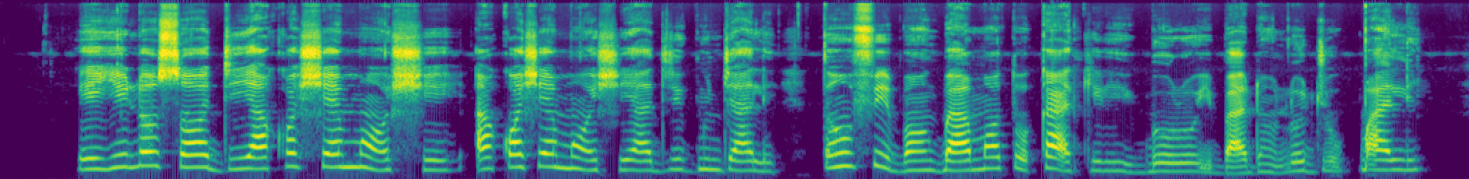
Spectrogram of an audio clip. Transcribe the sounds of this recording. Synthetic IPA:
e˨ji˨˦lo˦sɔ˦di˨˦a˧kɔ˦ʃɛ˦mɔ̃ː˦˨ʃe˧a˧kɔ˦ʃɛ˦mɔ̃ː˦ʃe˧a˧di˦ɡũ˦d͡ʒa˧le˨ | to˦n̩˦fi˦˨bɔ̃˨˧ɡ͡ba˧mɔ̃˦to˦˨ka˦˨ki˧ɾi˧i˨ɡ͡bo˧ɾo˧ḭ˨ba˨dã˨lo˦d͡ʒu˦k͡pa˦li˦

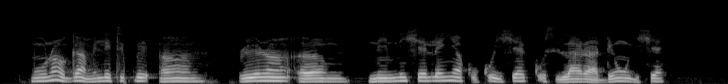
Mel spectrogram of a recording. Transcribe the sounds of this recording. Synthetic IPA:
mo˧ɾ̃ã˦o˨ɡa˦˨mĩ˨˦le˦ti˦k͡pe˦a˦˧ | ɾi˨˦ɾ̃ã˦˧ | nĩ˧nĩ˦ʃɛ˦lɛ˦j̃ĩ˦a˦˨ko˨ko˦i˨˧˦ʃɛ˦ko̰˦˨si˨la˨˦˧ɾa˧˨de˨˦w̃ũ˦i˨˦ʃɛ˦

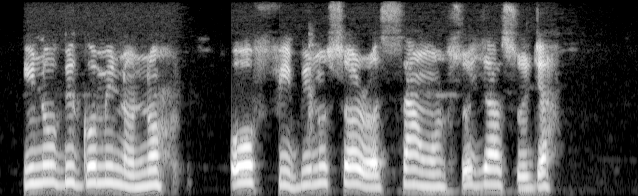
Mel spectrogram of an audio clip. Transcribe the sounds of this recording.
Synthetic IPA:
ĩ˦nũ˦bi˦ɡo˦mĩ˦nɔ̃˨nã˦ | o˦fi˧˨bi˨˦nũ˦sɔ˦˨ɾɔ˨sa˦˨w̃ɔ̃˧so˦d͡ʒa˦˨so˨˦d͡ʒa˦

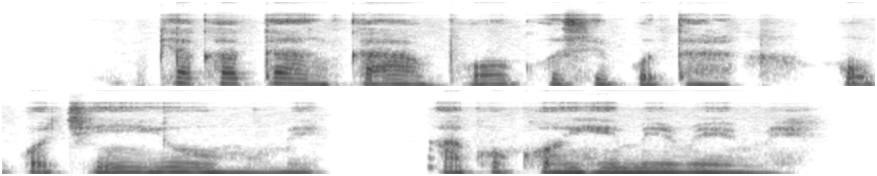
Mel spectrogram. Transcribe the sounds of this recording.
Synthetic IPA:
m̩˦pja˦kʰa˦ta˦ŋ̩˨ka˦a˨bʊ˨ɔ˦ɡo˦si˦pʊ˦ta˨ɾa˨ | ʊ̰˦bɔ˨t͡ʃi˦i˦ɦe˦o˦˨mu˨me˦ | a˦kʊ˦kʰɔ˦i˦ɦe˦me˦ɾe˦˨me˨

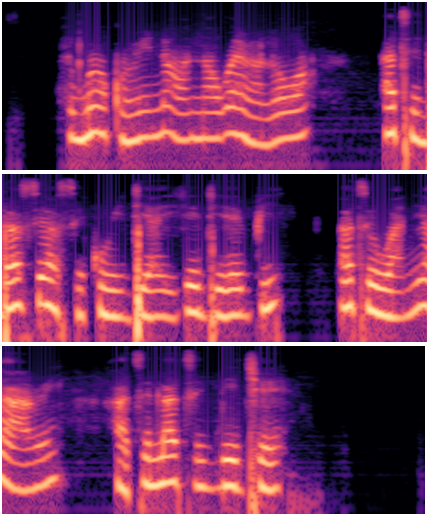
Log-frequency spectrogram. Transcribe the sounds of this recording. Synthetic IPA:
ʃi˨ɡ͡bɔ̃˨˦o˨kũ˨ɾ̃ĩ˧nãː˦˨˧nã˧wɔ˦ɛ˦˨ɾ̃ã˨lɔ˨˦wɔ˦ | la˦ti˧da˦si˦a˦˨si˨ko˨i˨di˨a˨i˨je˧di˨ɛ˧bi˦ | la˦ti˧wa˨nĩ˨˦a˦˨ɾ̃ĩ˦ | a˦˨ti˧la˦ti˧ɡ͡be˧d͡ʒɛ˧

